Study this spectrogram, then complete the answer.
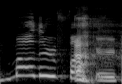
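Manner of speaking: high, drawn-out comic curse; mock exasperation. Man reaching for the Coke cup he moved, comically exasperated. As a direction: stretch it out high through a laugh. Retold frustration at out-of-reach drink.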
